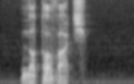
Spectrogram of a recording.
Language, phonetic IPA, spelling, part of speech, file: Polish, [nɔˈtɔvat͡ɕ], notować, verb, Pl-notować.ogg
